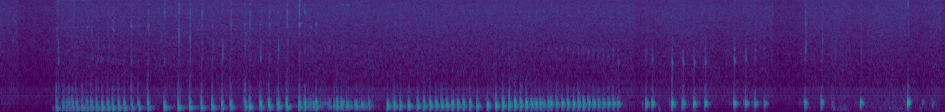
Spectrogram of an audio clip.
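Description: Long gurgling, growling rumbles breaking into short bubbling bursts; ordinary stomach rumbling from an empty stomach.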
